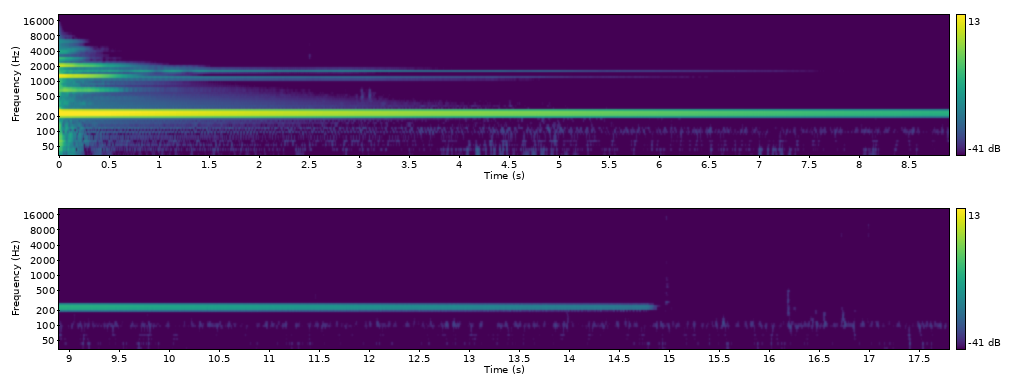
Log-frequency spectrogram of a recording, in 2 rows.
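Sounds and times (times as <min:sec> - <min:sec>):
demung gamelan metallophone: 0:00.0 - 0:11.8.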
